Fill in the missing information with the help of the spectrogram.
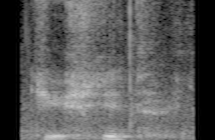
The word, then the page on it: chischit: Ninilchik Russian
